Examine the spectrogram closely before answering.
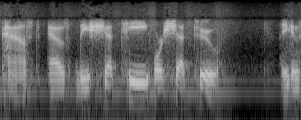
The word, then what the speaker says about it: Shetu: in the ancient past as the Sheti or Shetu. You can spell that S-H-E-T-I-S-H-E-T-U, the Shetu.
